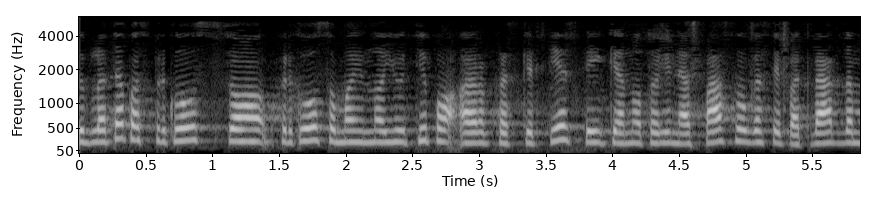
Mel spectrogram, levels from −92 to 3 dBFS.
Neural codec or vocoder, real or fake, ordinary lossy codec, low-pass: codec, 24 kHz, 1.2 kbps, DualCodec; fake; MP3, 24 kbps; 5.4 kHz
